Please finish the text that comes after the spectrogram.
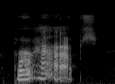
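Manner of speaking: breathy, hushed, soft cartoony voice. Repeating a meme caption, Peter Griffin impression. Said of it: "that's my Peter impression".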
